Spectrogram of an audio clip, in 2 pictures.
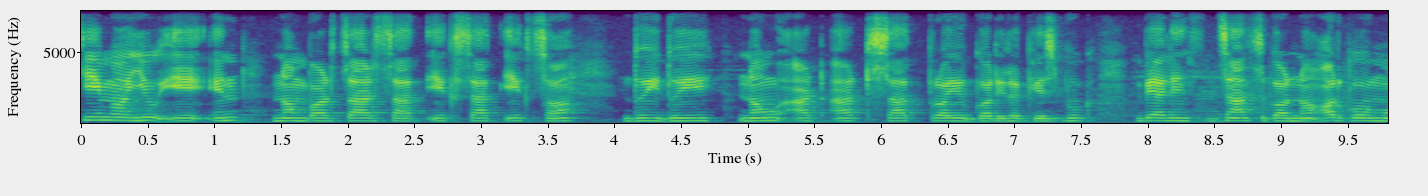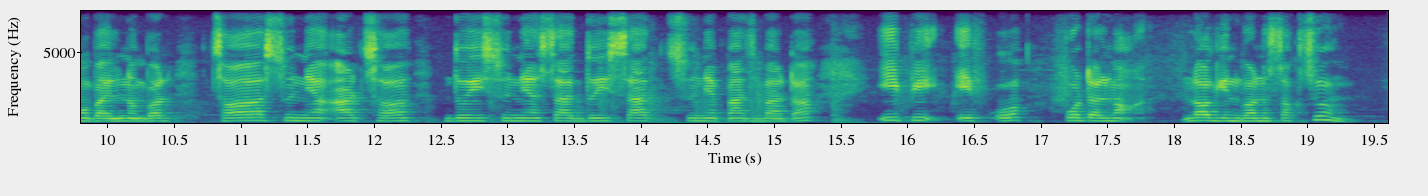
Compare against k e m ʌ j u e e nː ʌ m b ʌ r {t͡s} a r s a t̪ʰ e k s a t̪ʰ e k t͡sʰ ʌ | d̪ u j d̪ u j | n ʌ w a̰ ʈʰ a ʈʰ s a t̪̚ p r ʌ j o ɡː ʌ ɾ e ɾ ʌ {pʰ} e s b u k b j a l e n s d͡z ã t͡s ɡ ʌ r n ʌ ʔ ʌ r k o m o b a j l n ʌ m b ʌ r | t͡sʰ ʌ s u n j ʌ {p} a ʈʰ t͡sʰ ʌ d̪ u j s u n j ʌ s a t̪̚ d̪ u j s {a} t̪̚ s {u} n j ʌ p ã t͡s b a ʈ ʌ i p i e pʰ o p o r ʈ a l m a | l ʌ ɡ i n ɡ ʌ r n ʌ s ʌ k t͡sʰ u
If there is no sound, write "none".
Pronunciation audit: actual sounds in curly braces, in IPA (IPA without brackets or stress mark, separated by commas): t͡s, pʰ, ʔ, a, u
